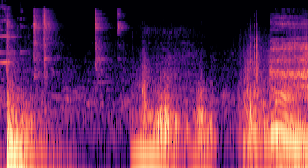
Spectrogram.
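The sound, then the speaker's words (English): A door is pushed open and swung shut, with scraping and clunking handling noises and a low rumble, over about three seconds. “You know, I could have just held the door for you.”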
